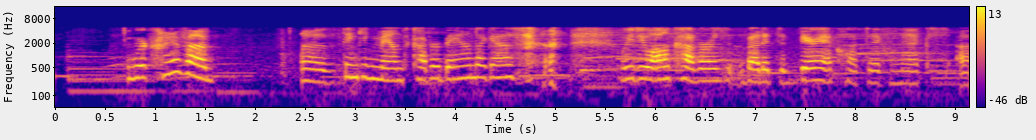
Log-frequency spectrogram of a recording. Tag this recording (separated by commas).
Speech, Music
